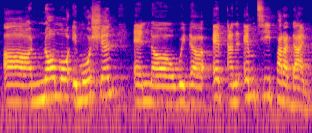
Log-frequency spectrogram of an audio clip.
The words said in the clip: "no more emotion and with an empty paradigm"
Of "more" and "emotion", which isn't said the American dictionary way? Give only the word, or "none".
more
